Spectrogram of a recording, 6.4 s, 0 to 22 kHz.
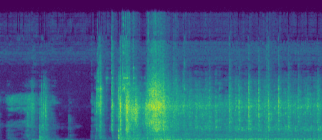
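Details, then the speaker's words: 1971 Ford F100 302 small-block V8 with carburetor: after a door clunk it starts and idles slightly rough with an uneven, loping beat; idle mixture screws need adjusting, turning right leans the mixture. "you can tell my engines running just a tad rough so go ahead and get your flat-head screwdriver"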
